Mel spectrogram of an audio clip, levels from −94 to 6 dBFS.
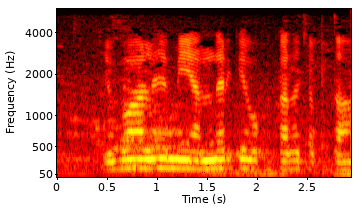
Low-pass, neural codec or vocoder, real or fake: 5.4 kHz; none; real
